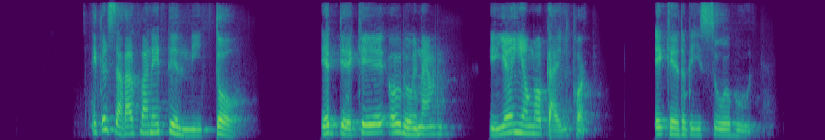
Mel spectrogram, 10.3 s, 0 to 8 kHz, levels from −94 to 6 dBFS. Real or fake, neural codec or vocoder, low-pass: fake; codec, 16 kHz, 1 kbps, X-Codec, HuBERT features, trained on general audio; 7.2 kHz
